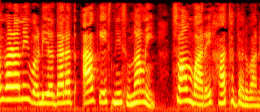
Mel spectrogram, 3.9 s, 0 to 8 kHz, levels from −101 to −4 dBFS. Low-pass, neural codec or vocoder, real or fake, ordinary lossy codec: 7.2 kHz; vocoder, 44.1 kHz, 128 mel bands every 512 samples, BigVGAN v2; fake; MP3, 48 kbps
